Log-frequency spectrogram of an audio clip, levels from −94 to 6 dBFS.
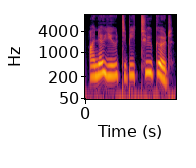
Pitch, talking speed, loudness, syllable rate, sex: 220 Hz, 230 wpm, -18 LUFS, 4.4 syllables/s, female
